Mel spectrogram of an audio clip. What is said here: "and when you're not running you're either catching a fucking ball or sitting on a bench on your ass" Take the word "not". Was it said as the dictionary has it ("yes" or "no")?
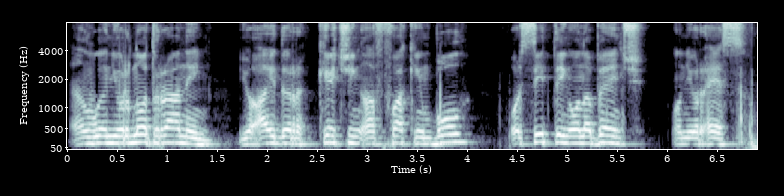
yes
